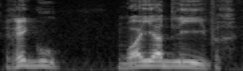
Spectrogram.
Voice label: "raigout", patois jura

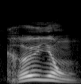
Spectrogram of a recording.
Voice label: "creuyonpipe", patois jura

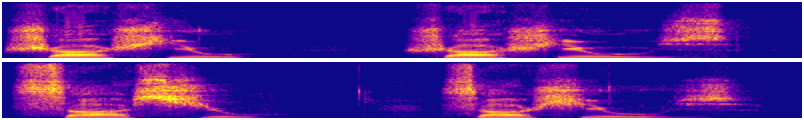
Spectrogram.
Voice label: "chachiou", patois jura

